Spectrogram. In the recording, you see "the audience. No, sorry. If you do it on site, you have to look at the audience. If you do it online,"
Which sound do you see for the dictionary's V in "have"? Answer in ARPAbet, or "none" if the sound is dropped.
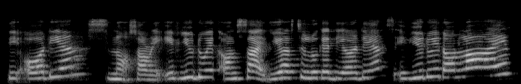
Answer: F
